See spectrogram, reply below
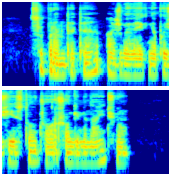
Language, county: Lithuanian, Klaipėda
